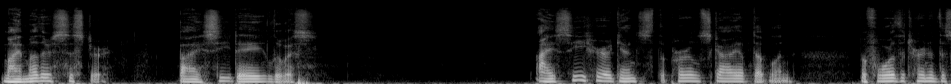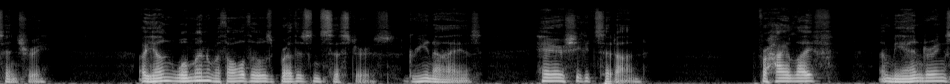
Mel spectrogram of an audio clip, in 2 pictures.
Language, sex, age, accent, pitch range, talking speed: English, male, 50-69, American, 125-150 Hz, 135 wpm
